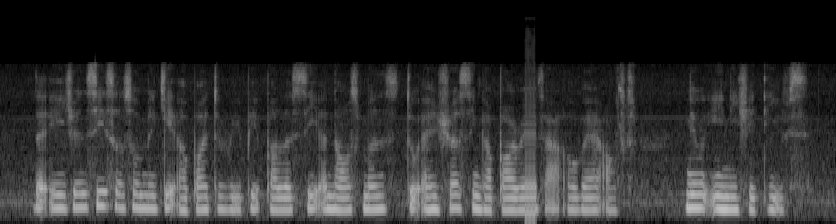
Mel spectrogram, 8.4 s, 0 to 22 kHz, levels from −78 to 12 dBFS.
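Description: Bluetooth stutter at 0.96 s, then 5.26 to 5.37 s: lost packets force replays of the last slice, a blip, then a buzzing stutter before speech jumps ahead.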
